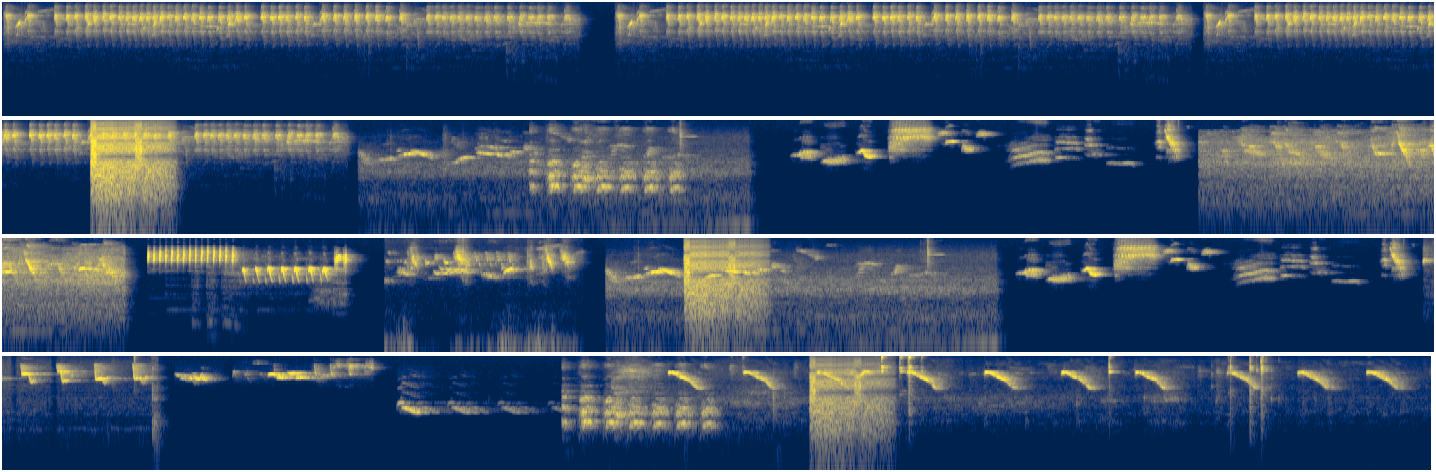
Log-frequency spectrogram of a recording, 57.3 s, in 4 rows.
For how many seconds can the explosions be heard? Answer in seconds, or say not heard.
3 s.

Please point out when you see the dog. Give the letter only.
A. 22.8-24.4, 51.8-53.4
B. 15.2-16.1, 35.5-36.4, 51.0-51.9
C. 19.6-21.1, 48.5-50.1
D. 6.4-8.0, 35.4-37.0
C.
